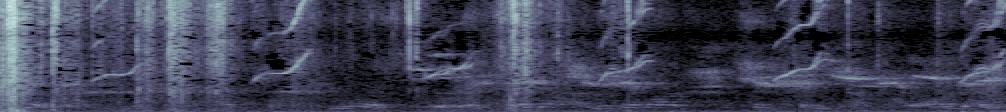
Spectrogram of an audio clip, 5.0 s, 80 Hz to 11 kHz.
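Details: Five-day-old Streak-eared Bulbul nestlings in Ubon Ratchathani, Thailand, on 7 April 2023 give thin, high squeaks, rising and falling, several times a second over a low rumble, with a few soft knocks or rustles.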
